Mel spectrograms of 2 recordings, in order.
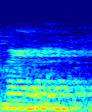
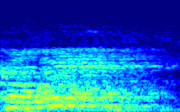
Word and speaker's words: Cohen: Which syllable in the word cantor gets stressed? The first or the second? The first. What about the word Cohen? What is that? The first.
